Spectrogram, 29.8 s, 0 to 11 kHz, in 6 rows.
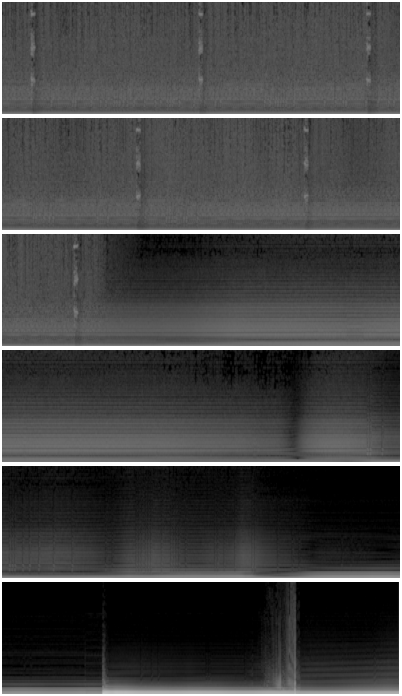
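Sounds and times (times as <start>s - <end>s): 
hissy static-like wash: 0.0s - 23.7s, 28.2s - 28.7s
electromagnetic hum from household electronics: 0.0s - 29.8s
deep throbbing electromagnetic hum: 23.4s - 29.8s.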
